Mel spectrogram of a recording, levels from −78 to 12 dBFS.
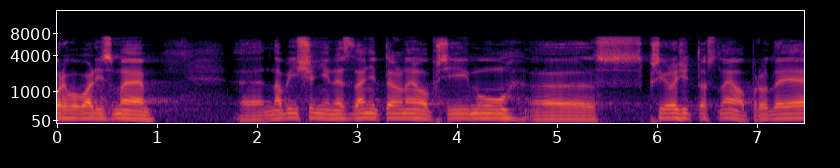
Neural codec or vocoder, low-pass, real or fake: none; 7.2 kHz; real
